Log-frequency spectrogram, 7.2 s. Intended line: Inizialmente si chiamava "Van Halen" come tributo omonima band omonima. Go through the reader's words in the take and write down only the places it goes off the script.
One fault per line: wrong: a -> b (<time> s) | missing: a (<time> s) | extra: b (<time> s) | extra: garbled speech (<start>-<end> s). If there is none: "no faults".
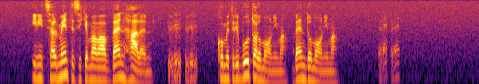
no faults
